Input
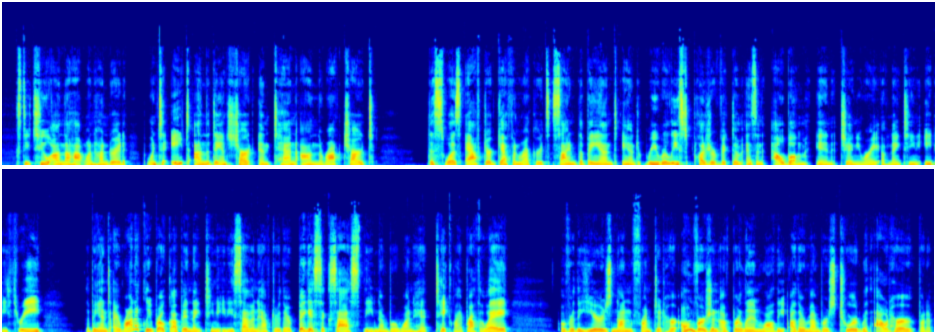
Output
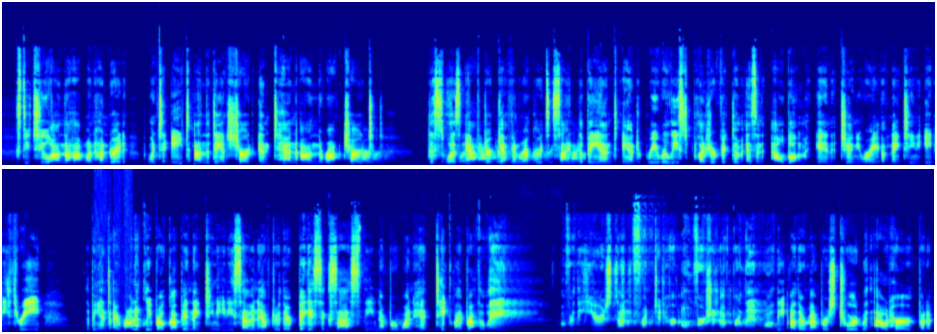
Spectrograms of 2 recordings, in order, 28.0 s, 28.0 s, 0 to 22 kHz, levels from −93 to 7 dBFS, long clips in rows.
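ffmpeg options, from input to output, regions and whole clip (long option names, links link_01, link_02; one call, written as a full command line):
ffmpeg -i in.wav -filter_complex "[0:a]asettb=1/sr,asplit=3[link_01][link_02][link_03];[link_01]atrim=end=5.214[link_04];[link_02]atrim=start=5.21:end=8.76,asetpts=PTS-STARTPTS,afade=type=in:duration=0.004:curve=qsin,afade=type=out:start_time=3.546:duration=0.004:curve=qsin,highshelf=frequency=12000:gain=-8,asplit=2[link_05][link_06];[link_06]adelay=161,lowpass=frequency=930:poles=1,volume=-9.5dB,asplit=2[link_07][link_08];[link_08]adelay=161,lowpass=frequency=930:poles=1,volume=0.3,asplit=2[link_09][link_10];[link_10]adelay=161,lowpass=frequency=930:poles=1,volume=0.3[link_11];[link_05][link_07][link_09][link_11]amix=inputs=4:normalize=0,atrim=end_sample=156555[link_12];[link_03]atrim=start=8.756[link_13];[link_04][link_12]acrossfade=duration=0.004:curve1=hsin:curve2=qsin[link_14];[link_14][link_13]acrossfade=duration=0.004:curve1=qsin:curve2=hsin,asettb=1/sr,asplit=3[link_15][link_16][link_17];[link_15]atrim=end=15.384[link_18];[link_16]atrim=start=15.38:end=15.96,asetpts=PTS-STARTPTS,afade=type=in:duration=0.004:curve=qsin,afade=type=out:start_time=0.576:duration=0.004:curve=qsin,bandreject=frequency=410:width=6.5,acompressor=threshold=-27dB:ratio=3:attack=3.2:release=140:knee=1:detection=peak,acrusher=bits=9:mode=log:mix=0:aa=0.000001[link_19];[link_17]atrim=start=15.956[link_20];[link_18][link_19]acrossfade=duration=0.004:curve1=hsin:curve2=qsin[link_21];[link_21][link_20]acrossfade=duration=0.004:curve1=qsin:curve2=hsin,asettb=1/sr,asplit=3[link_22][link_23][link_24];[link_22]atrim=end=18.854[link_25];[link_23]atrim=start=18.85:end=19.67,asetpts=PTS-STARTPTS,afade=type=in:duration=0.004:curve=qsin,afade=type=out:start_time=0.816:duration=0.004:curve=qsin,equalizer=frequency=200:width_type=o:width=2.2:gain=11.5,acompressor=threshold=-28dB:ratio=2:attack=3.2:release=140:knee=1:detection=peak,asplit=2[link_26][link_27];[link_27]adelay=16,volume=-6dB[link_28];[link_26][link_28]amix=inputs=2:normalize=0,atrim=end_sample=36162[link_29];[link_24]atrim=start=19.666[link_30];[link_25][link_29]acrossfade=duration=0.004:curve1=hsin:curve2=qsin[link_31];[link_31][link_30]acrossfade=duration=0.004:curve1=qsin:curve2=hsin,asettb=1/sr,asplit=3[link_32][link_33][link_34];[link_32]atrim=end=21.234[link_35];[link_33]atrim=start=21.23:end=25.59,asetpts=PTS-STARTPTS,afade=type=in:duration=0.004:curve=qsin,afade=type=out:start_time=4.356:duration=0.004:curve=qsin,aderivative,aecho=1:1:103|206|309|412|515:0.15|0.0808|0.0436|0.0236|0.0127,atrim=end_sample=192276[link_36];[link_34]atrim=start=25.586[link_37];[link_35][link_36]acrossfade=duration=0.004:curve1=hsin:curve2=qsin[link_38];[link_38][link_37]acrossfade=duration=0.004:curve1=qsin:curve2=hsin,highpass=frequency=1500:width=0.5412,highpass=frequency=1500:width=1.3066,acompressor=threshold=-31dB:ratio=6,volume=3dB" out.wav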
